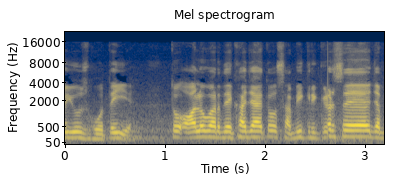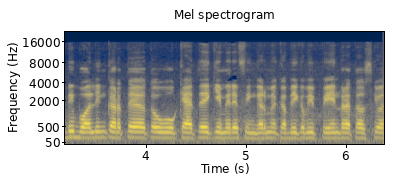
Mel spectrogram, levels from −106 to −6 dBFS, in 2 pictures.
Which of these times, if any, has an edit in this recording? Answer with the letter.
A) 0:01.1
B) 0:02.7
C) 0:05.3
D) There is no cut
B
